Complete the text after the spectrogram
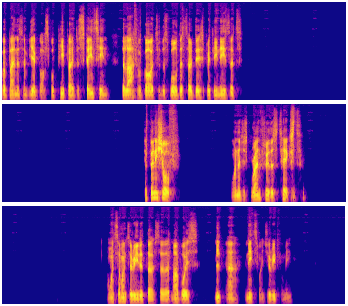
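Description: A middle-aged man speaks calmly through a microphone in a large, echoing room, with long pauses.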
